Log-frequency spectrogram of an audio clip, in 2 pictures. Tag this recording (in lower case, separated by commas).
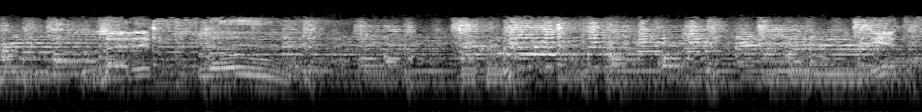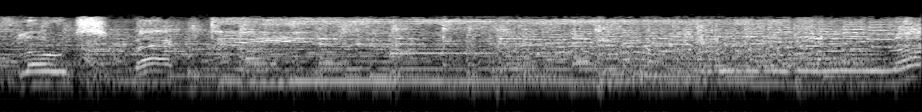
music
